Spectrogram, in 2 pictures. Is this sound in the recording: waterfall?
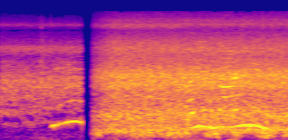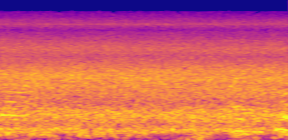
yes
